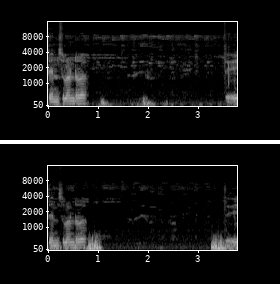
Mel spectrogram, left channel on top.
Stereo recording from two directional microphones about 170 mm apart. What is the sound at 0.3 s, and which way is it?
Speech, 15° left (ahead or behind).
